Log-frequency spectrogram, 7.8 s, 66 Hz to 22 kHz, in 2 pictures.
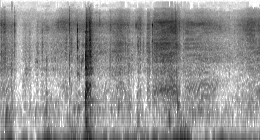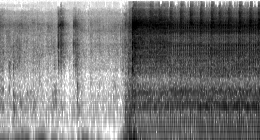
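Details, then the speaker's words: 2017 KTM 150 XCW two-stroke with Lectron carb, after flooding and finding no head gasket bubbles in coolant: quiet ticking, then engine catches about six seconds in and settles into steady crackling run; clean, easy start. "That's how it should start. This is tall. Nice and dusty. Seems to run fine so far."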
